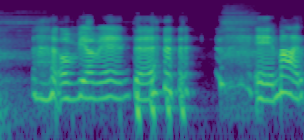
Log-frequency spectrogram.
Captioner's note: laughs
